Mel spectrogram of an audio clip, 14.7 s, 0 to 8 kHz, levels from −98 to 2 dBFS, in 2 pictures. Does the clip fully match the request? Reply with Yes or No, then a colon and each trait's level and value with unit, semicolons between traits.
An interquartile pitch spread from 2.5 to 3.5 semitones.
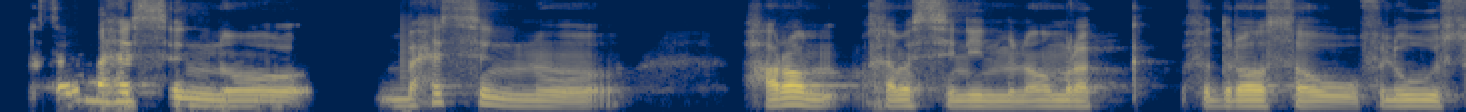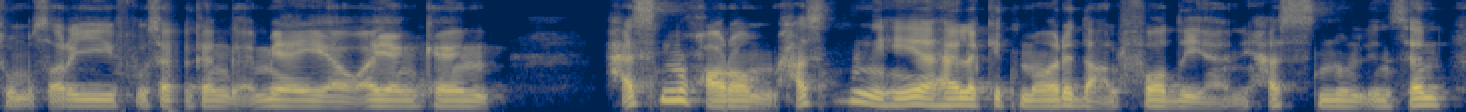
Yes: average, 2.8 semitones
